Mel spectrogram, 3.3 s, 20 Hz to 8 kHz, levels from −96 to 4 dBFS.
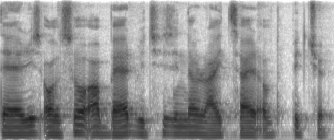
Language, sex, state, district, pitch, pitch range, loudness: English, male, Assam, Kamrup Metropolitan, 110 Hz, 105-115 Hz, -17 LUFS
